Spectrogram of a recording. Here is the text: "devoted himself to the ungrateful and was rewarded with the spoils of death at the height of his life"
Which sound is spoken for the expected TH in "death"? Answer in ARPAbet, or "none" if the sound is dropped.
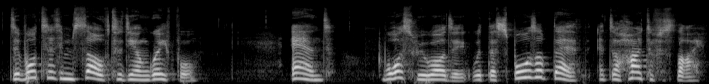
TH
